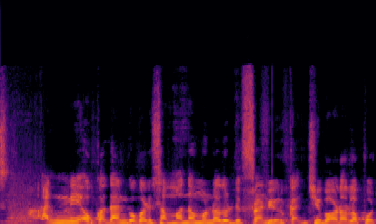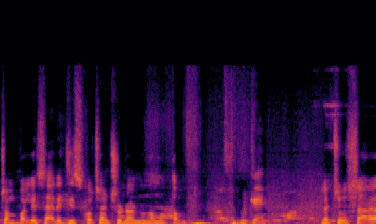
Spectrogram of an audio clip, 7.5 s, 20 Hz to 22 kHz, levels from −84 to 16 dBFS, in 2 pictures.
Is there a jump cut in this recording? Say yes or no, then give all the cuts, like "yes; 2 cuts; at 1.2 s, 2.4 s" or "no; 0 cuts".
yes; 1 cut; at 2.6 s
